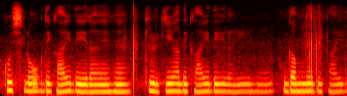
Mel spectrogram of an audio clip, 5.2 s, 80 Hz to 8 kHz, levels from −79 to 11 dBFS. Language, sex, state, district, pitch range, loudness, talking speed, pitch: Hindi, female, Uttar Pradesh, Hamirpur, 175-185 Hz, -21 LUFS, 175 wpm, 180 Hz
